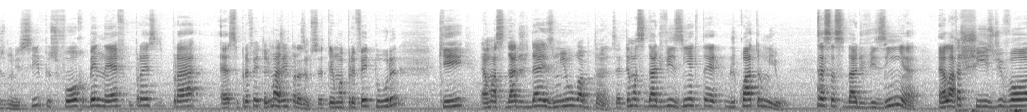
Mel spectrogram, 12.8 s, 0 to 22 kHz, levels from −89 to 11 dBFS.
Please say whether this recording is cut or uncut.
cut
